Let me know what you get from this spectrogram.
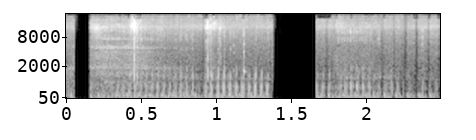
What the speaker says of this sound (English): I have a cat in here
